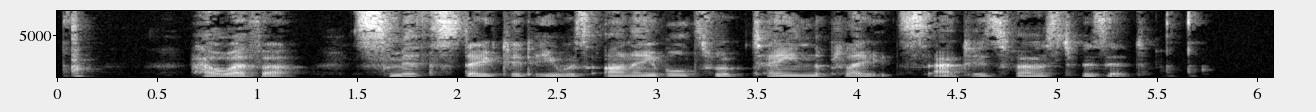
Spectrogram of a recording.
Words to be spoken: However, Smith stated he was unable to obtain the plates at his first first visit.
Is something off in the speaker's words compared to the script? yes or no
yes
